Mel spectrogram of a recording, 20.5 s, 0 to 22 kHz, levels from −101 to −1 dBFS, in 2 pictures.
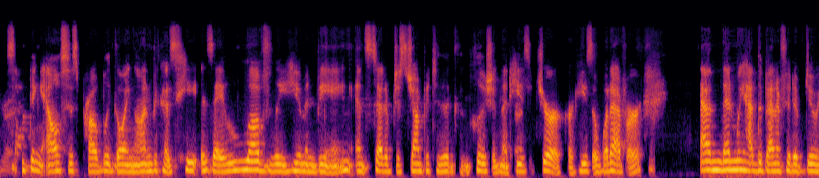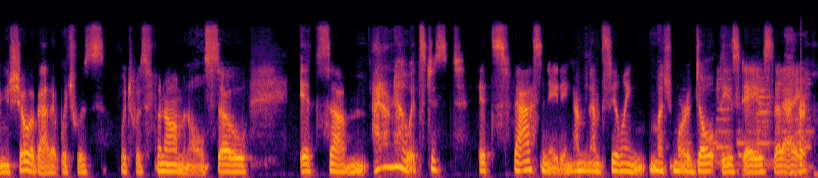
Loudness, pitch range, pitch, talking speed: -21 LUFS, 155-180 Hz, 165 Hz, 195 wpm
